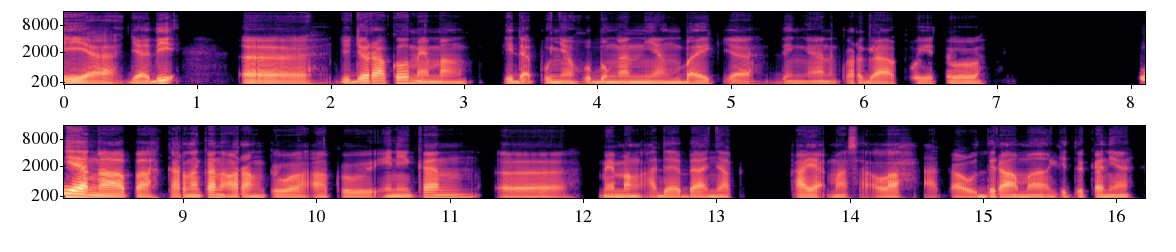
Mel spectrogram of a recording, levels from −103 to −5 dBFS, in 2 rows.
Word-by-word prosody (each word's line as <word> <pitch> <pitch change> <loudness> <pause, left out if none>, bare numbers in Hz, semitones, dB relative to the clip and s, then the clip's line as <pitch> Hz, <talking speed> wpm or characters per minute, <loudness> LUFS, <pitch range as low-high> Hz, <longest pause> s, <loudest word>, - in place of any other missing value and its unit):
Iya. 100 -5 +5 0.3
Jadi, 85 -1 +3 0.6
eee, 90 -1 +2 0.2
jujur 120 +6 +4
aku 125 +4 0
memang 100 -2 0 0.4
tidak 100 -3 0
punya 95 -2 -1
hubungan 95 -1 -1
yang 90 0 -2
baik, 85 +1 -1
ya, - - -5 0.2
dengan 80 -1 -6
keluarga 85 -2 -3
aku - - -26
itu. 85 +2 -4 1.2
Iya, 165 -2 +12
nggak 110 -3 +6
apa, 100 - +1 0.2
karena, 105 +2 0
kan, 130 - +4
orang 95 0 +1
tua 90 0 -1
aku 95 +1 -5 0.2
ini, 100 +3 -2
kan, 130 0 +2 0.4
eee, 85 +1 -3 0.2
memang 95 +1 -1
ada 95 0 -3
banyak 90 +1 -2 0.5
kayak 85 0 +1
masalah 80 0 -4
atau - - -6
drama, 80 -1 0
gitu, - - -8
kan, 85 - 0
ya, 80 0 -1
90 Hz, 135 wpm, -25 LUFS, 85-95 Hz, 1.2 s, Iya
